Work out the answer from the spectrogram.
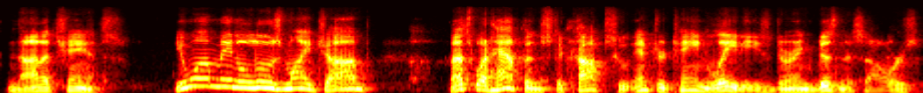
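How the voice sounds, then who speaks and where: A man in an old-time radio play, acting a protective, brusque young state trooper with a gruff, commanding manner. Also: mid-range voice, huge pitch swings, moderate pace, bright, forceful tone, full character voice. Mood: protective, dismissive. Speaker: amateur radio play actor. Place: home, over a video call.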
